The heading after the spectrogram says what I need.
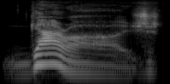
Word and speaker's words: garage: But in American English, you get at the very beginning in the first syllable awah. So you say gg. And the second syllable which is the accented syllable that's a a garage.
